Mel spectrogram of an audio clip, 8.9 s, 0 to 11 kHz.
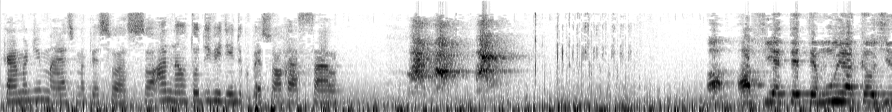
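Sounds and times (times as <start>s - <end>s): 
speech: 0.0s - 4.5s, 7.1s - 8.9s
low rumble: 0.0s - 8.9s
dog barking: 4.1s - 5.3s.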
